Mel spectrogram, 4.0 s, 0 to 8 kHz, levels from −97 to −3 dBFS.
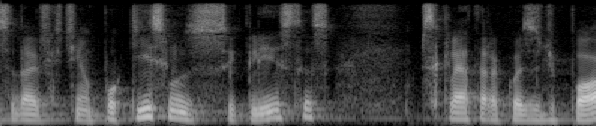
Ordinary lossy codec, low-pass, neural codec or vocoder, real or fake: none; 7.2 kHz; none; real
